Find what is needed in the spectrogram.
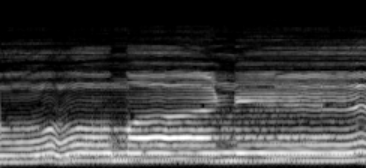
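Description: Background music: a voice chanting a Buddhist-style mantra in long held notes with wavering turns, over steady sustained backing tones.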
